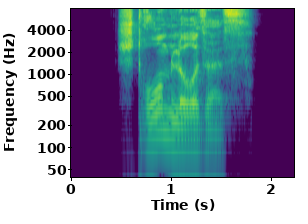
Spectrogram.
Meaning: strong/mixed nominative/accusative neuter singular of stromlos
- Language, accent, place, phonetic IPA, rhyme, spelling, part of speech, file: German, Germany, Berlin, [ˈʃtʁoːmˌloːzəs], -oːmloːzəs, stromloses, adjective, De-stromloses.ogg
